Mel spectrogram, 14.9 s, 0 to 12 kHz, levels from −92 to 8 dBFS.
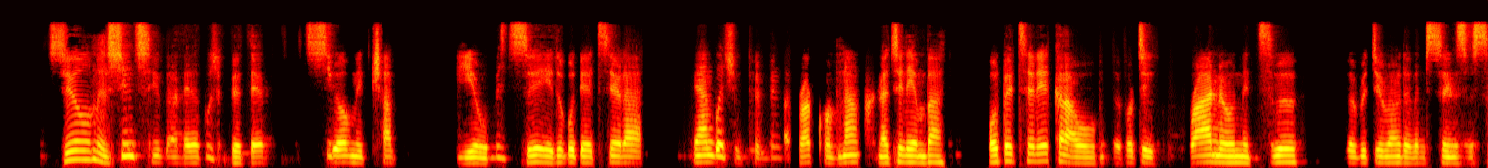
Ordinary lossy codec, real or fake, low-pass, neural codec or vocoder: AAC, 64 kbps; fake; 7.2 kHz; codec, 16 kHz, 0.5 kbps, X-Codec, HuBERT features, trained on balanced general audio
